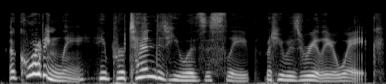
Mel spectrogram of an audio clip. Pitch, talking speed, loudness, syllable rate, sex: 225 Hz, 170 wpm, -18 LUFS, 5.6 syllables/s, female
